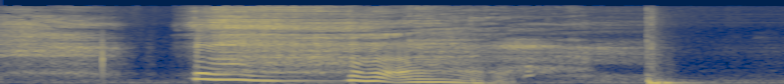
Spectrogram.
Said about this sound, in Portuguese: Espero que esse bocejo tenha sido bom, é?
